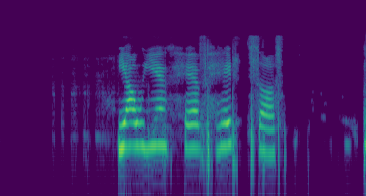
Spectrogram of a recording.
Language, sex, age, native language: Icelandic, male, 6, Icelandic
